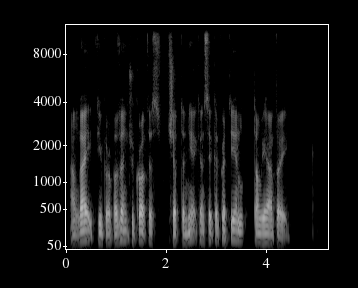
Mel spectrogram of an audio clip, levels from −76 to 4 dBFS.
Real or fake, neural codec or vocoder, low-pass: fake; codec, 24 kHz, 0.9 kbps, WavTokenizer, small release; 10.8 kHz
